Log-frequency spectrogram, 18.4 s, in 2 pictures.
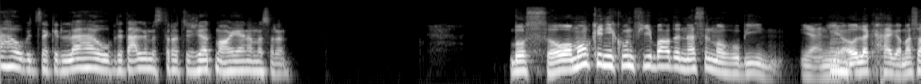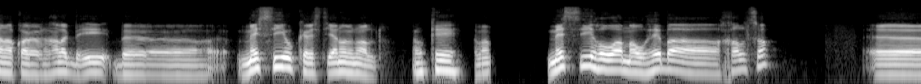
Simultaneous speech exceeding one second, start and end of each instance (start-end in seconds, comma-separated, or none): none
